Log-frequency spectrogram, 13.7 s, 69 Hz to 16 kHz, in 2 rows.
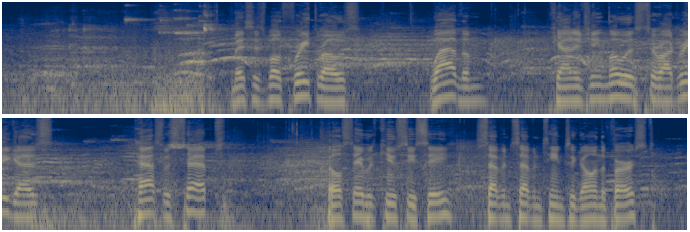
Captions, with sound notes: Misses both free throws. Latham. Keyanna Jean-Louis to Rodriguez. Pass was tipped. (whistle tweeting) That'll stay with QCC. 7:17 to go in the first.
